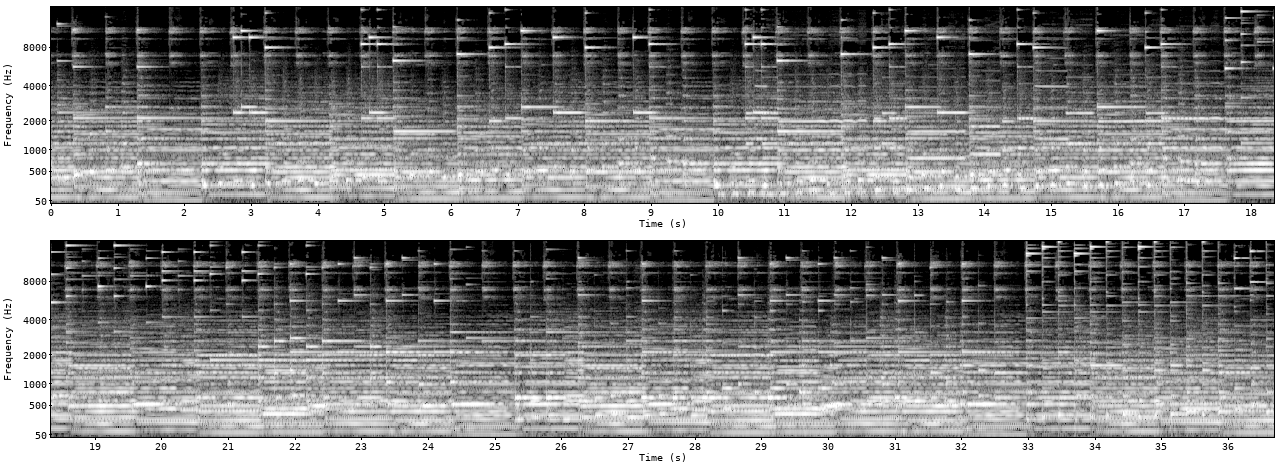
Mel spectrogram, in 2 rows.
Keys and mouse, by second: 0.4 shift+click, 1.1 e, 4.2 click, 5.2 ctrl+r, 5.5 click, 6.0 right click, 6.5 ctrl+r, 6.8 click, 7.2 right click, 8.2 alt+shift+click, 8.7 middle click, 9.5 ctrl+b, 11.6 click, 12.9 click, 14.1 click, 15.5 shift+click, 16.5 e, 18.6 click, 19.2 middle click, 20.1 click, 20.5 middle click, 21.9 shift+click, 22.3 middle click, 23.0 e, 24.0 click, 24.2 Tab, 25.2 middle click, 26.0 right click, 27.0 click, 28.2 click, 32.0 click, 32.3 KP_0, 32.5 KP_Decimal, 32.8 KP_0, 34.2 click, 34.9 KP_4.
